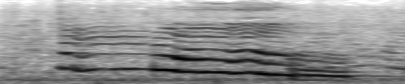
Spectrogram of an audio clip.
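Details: Natsu, a pet dog, gives a short harmonic howl-whine indoors, starting mid-pitched, rising briefly then sliding steadily downward over about one and a half seconds, with faint room noise behind.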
